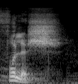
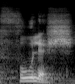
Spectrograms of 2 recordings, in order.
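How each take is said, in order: First: The first vowel is short. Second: The first vowel is long. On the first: The speaker calls it wrong. "ऊ को ओ कर देते हैं" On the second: The speaker calls it right. "जिसमें long vowel है ऊ"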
